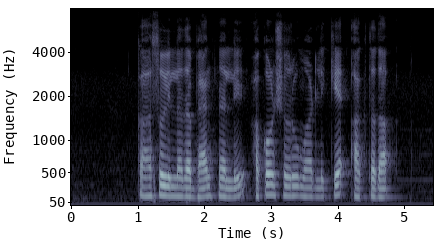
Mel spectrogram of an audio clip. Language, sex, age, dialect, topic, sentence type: Kannada, male, 41-45, Coastal/Dakshin, banking, question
